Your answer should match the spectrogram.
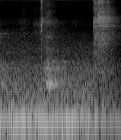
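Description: A woman breathing hard while exercising with a barbell: a short grunt about a second in and a sharp exhale near the end, over a steady low hum.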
